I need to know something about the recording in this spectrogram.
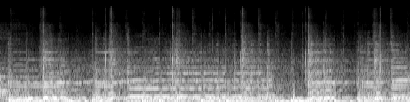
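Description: Live band playing an instrumental passage with no vocals: acoustic guitar, double bass and violin over a steady beat.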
